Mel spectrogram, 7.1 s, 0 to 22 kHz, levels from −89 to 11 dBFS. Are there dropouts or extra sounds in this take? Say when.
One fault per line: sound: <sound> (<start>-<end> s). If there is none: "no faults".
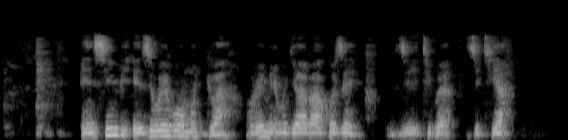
no faults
